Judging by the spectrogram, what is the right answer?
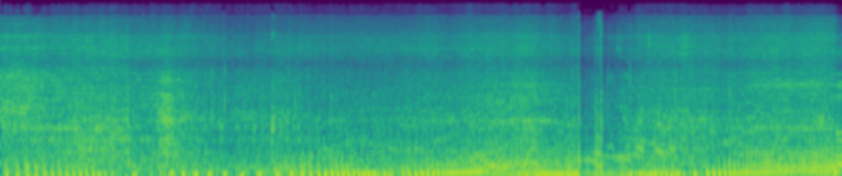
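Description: A motorcycle engine runs loud and close during an elite cycling race on a steep climb, its pulsing low drone rising and falling steadily under continuous commentary.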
